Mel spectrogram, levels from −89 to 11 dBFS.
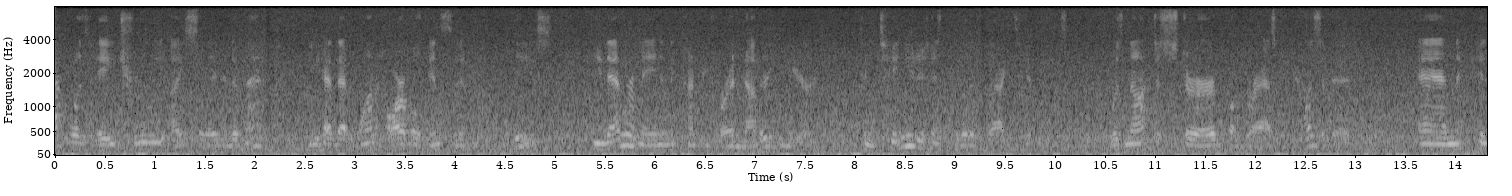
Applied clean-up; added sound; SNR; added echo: none; Stream; 0 dB; none.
